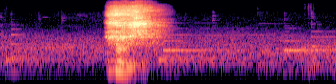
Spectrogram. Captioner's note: sigh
